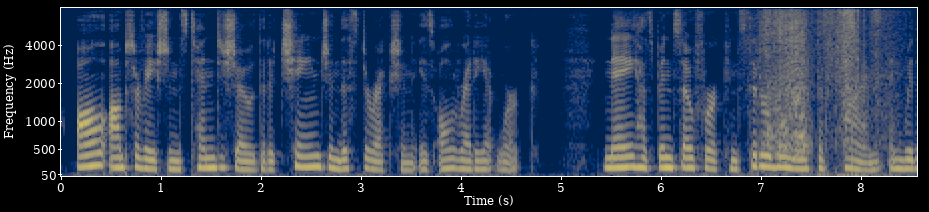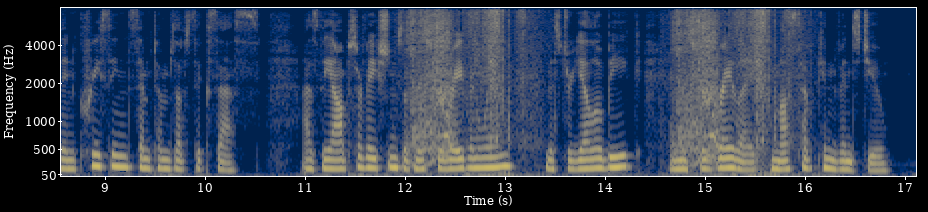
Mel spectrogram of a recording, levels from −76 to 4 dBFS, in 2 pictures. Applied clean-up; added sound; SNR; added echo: none; Zipper (clothing); 7 dB; none.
